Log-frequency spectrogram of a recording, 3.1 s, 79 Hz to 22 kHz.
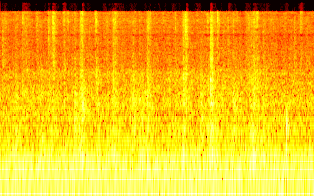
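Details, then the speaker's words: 1992 Ford Bronco, bought non-running after sitting for months, first start at idle: deep loud rumble with uneven puffs and sharp chuffs; exhaust holed, muffler about to fall off, not really connected past the cat. "Fancy. Oh yeah. It's not even really connected past the cat."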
